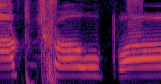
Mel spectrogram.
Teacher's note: She has this weird vocal fry she goes into every now and then.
